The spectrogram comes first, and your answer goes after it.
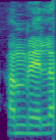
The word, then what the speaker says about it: umbrella: फिर ये भी यू से शुरू हो रही है, UMBRELLA, अम्ब्रेला हो जाएगा ये।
